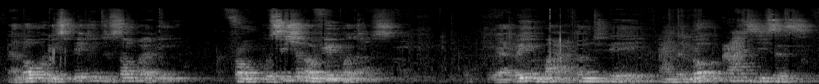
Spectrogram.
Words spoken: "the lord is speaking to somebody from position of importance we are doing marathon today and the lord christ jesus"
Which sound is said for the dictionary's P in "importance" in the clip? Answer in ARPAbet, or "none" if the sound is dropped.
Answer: none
